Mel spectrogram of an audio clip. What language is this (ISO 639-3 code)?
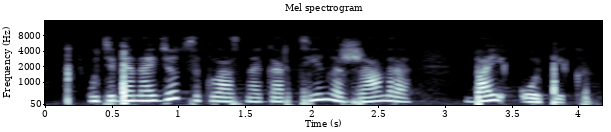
rus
